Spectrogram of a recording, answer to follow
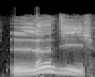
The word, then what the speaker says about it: lundi: And in France, the week starts with lundi, Monday. Lundi, lundi. Okay, remember, UN is pronounced like un.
